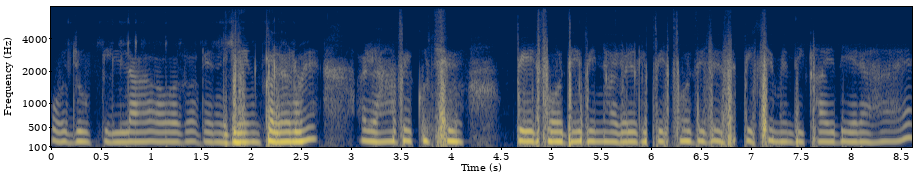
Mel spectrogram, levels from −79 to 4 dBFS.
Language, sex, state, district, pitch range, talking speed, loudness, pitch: Hindi, female, Bihar, Gaya, 195-210 Hz, 160 wpm, -19 LUFS, 205 Hz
